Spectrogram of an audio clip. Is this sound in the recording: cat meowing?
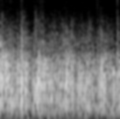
no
